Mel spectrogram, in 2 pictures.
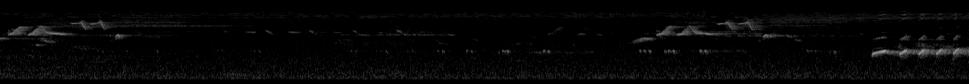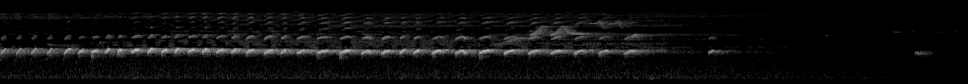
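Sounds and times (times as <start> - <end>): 
black woodpecker calling at Uryu: 8.7 - 17.1.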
